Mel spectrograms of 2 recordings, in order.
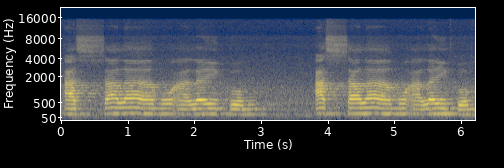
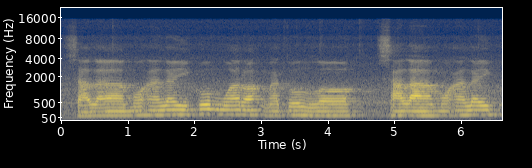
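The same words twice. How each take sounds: First: Slow chant, "Assalamualaikum" opening on a clear As; salam with "as". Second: Slow level salam, "Assalamualaikum" clipped to "salamualaikum"; salam without "as". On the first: Ustadz showing the required salam, "Assalamualaikum" with As sounded. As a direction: chant "Assalamualaikum" with full as- and doubled s. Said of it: "Nggak pakai". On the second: Ustadz showing the faulty salam, "Assalamualaikum" minus its as-. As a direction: chant "Assalamualaikum" starting straight at sa, no as-. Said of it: "nggak pakai as". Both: Shown as a demonstration.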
